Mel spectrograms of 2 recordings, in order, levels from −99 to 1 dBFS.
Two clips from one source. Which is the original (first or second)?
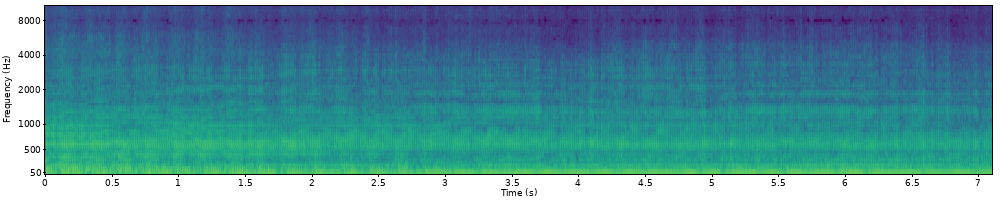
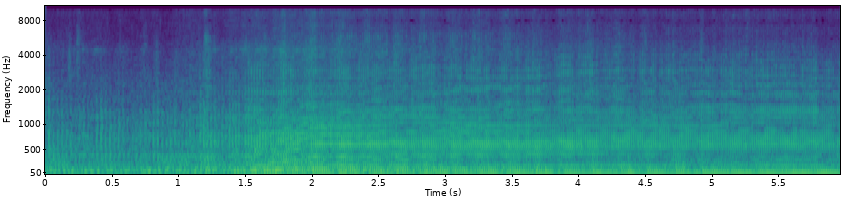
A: second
